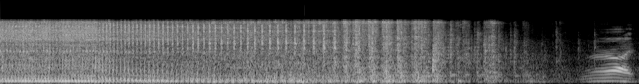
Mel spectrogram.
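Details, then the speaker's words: Briggs & Stratton 5550/8550 generator, model 030235, after carburetor repair and oil change, on the bench without air filter: fires promptly, fast even beat, then slows and dies at shutdown; normal start and run. "she'll fire right up and run."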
